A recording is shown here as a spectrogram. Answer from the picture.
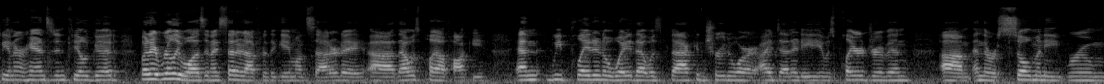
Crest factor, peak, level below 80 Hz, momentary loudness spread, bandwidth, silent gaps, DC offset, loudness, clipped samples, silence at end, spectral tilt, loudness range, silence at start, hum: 18 dB; -10 dBFS; -50 dBFS; 9 LU; 16 kHz; none; under 0.1%; -28 LUFS; under 0.1%; 0 s; -5 dB/octave; 3 LU; 0 s; none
